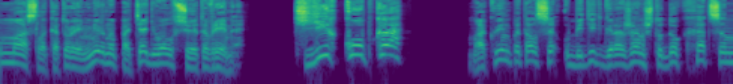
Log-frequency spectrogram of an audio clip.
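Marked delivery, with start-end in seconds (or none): 2.9-4.0 very high, slow incredulous echo; squeaky, drawn-out disbelief; astonished. A narrator's reading. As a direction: gasp the question out in amazement. Stunned echo after spitting out oil.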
